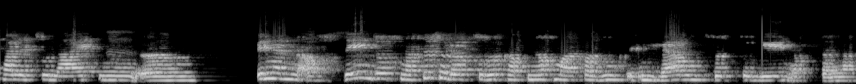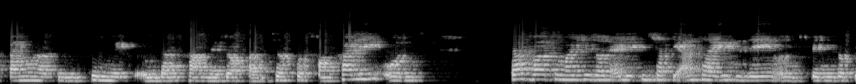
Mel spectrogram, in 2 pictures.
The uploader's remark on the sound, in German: Per Skype interviewt.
